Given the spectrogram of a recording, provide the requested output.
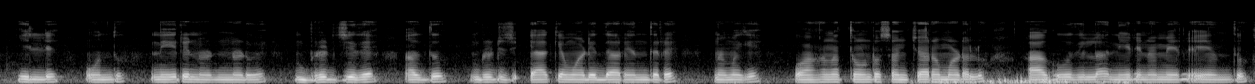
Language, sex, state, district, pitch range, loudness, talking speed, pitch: Kannada, male, Karnataka, Mysore, 110-115 Hz, -17 LUFS, 95 wpm, 115 Hz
